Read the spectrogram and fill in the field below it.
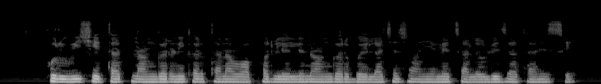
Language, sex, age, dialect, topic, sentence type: Marathi, male, 31-35, Standard Marathi, agriculture, statement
